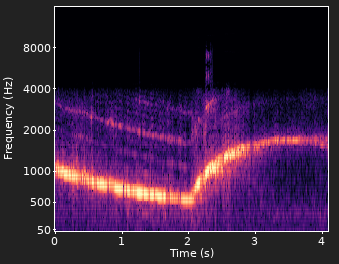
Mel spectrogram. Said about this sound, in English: Sorry, that was a Beverly Hills fire truck going by.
